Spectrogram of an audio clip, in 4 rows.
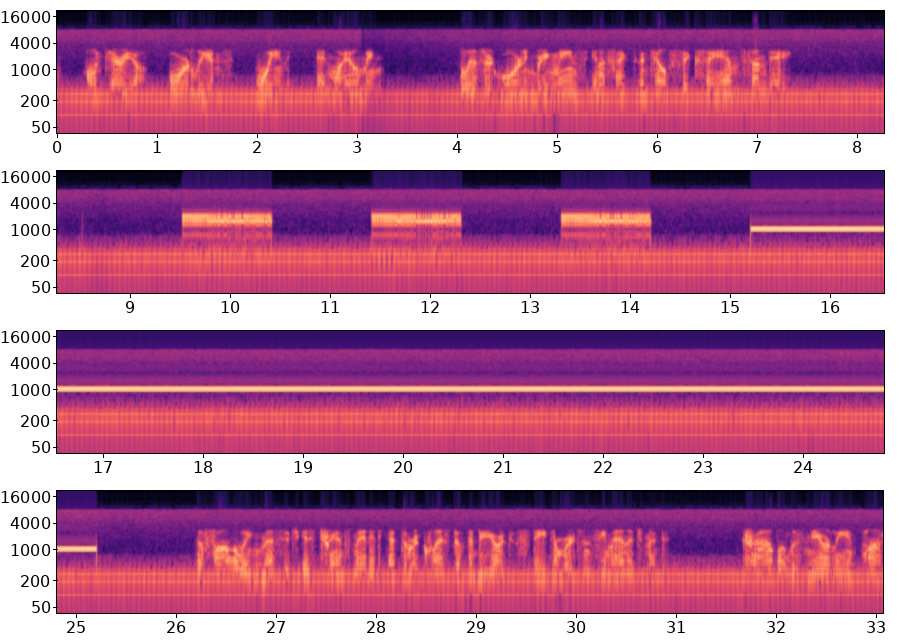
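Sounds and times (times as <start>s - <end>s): low steady hum: 0.0s - 33.0s
steady alarm tone: 9.5s - 10.5s, 11.4s - 12.4s, 13.3s - 14.2s, 15.2s - 25.2s.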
